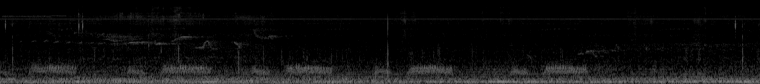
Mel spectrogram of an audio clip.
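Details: New spotted dove used as a trapping lure: blunt, evenly spaced coo notes in a steady series, muffled and flat in tone, with low rumbling noise and occasional faint chirps of other birds.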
